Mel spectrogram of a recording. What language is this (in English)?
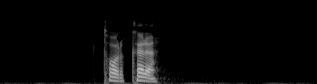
Swedish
